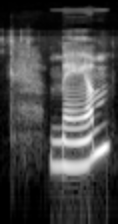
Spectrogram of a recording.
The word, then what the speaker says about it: ma'am: like a z miz ma'am no d ma'am is the vowel ah so you have to open and keep your lips back ma'am and this is um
